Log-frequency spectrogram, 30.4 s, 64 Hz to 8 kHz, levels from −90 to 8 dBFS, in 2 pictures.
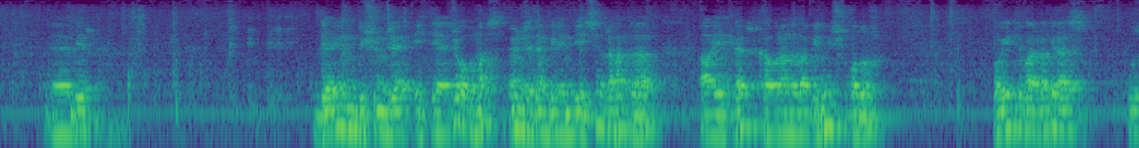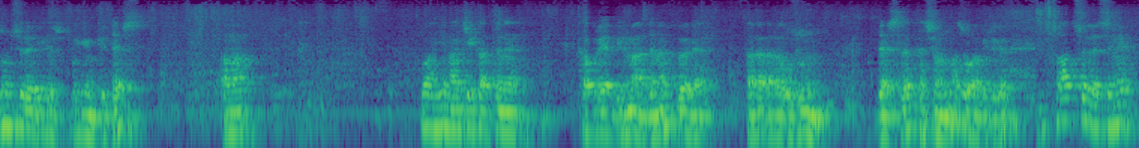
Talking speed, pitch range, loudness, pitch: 65 wpm, 100-120 Hz, -20 LUFS, 110 Hz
